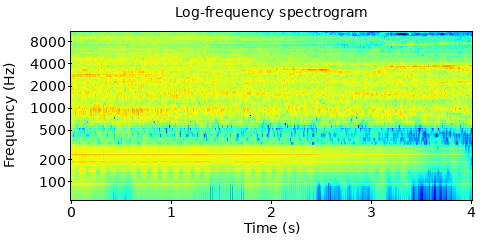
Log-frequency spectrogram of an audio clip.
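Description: Nylon-string acoustic guitar: a held chord ringing on and slowly fading, with no new strums.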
